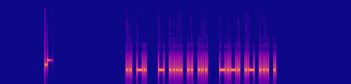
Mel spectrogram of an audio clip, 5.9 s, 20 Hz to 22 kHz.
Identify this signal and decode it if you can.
Morse code, heard as a keyed tone, about 40 wpm, 700 Hz. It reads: IN THIS CASE
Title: Sets of 3 Words 40wpm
